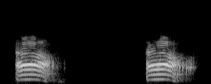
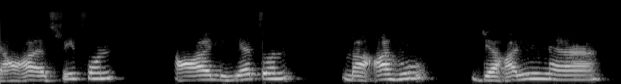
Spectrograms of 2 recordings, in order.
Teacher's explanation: عین کی آواز آپ کی درمیان سے، حلق کے درمیان سے نکلنی چاہیے۔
